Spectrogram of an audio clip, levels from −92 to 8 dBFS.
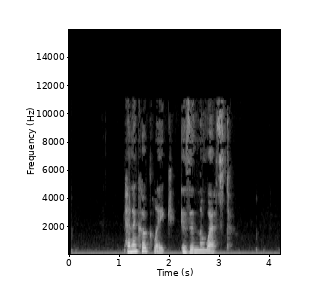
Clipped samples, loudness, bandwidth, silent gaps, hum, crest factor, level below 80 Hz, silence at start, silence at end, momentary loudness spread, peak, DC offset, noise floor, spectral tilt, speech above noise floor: under 0.1%; -18 LUFS; 11.5 kHz; none; none; 18 dB; -50 dBFS; 1.1 s; 1.05 s; 13 LU; -2 dBFS; under 0.1%; -46 dBFS; -6.5 dB/octave; 30 dB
